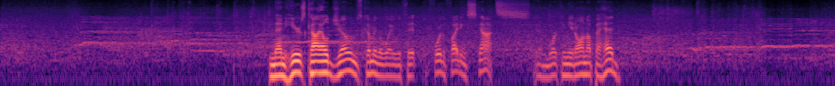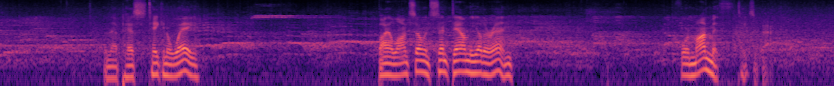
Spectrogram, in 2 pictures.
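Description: Water splashes as swimmers thrash in a pool.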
